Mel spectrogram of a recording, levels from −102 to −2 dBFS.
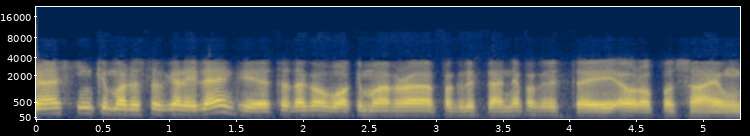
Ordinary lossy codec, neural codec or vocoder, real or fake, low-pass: MP3, 48 kbps; codec, 24 kHz, 0.5 kbps, DualCodec; fake; 10.8 kHz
